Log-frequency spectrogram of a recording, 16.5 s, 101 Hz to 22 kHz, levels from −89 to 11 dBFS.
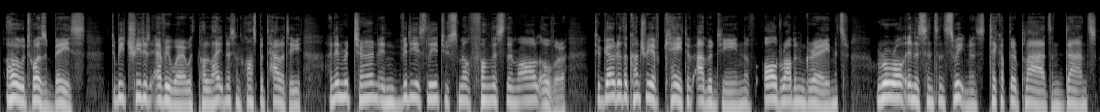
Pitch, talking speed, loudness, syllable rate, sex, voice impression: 160 Hz, 160 wpm, -19 LUFS, 5.0 syllables/s, male, very masculine, very adult-like, old, tensed, powerful, bright, soft, clear, fluent, slightly raspy, very cool, very intellectual, very sincere, slightly calm, very mature, friendly, reassuring, very unique, elegant, very wild, sweet, very lively, intense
